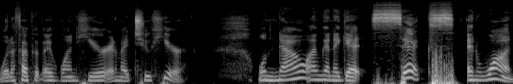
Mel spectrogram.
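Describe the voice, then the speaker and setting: In a normal speaking voice, a woman talks at a moderate pace and medium pitch with lively intonation, the recording very clean over a silent background and the sound dry and close with no echo. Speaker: math teacher. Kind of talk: lecture.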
